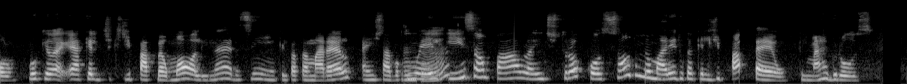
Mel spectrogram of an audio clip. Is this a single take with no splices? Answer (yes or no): yes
